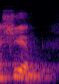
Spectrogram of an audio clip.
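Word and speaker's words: ش: Bibirnya, mulutnya yang bagian atas harus agak monyong gitu, biar lebih jelas pelafalannya.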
